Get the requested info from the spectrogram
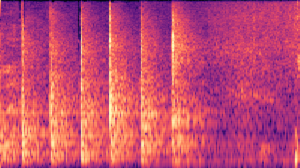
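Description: Rapid sharp knocks on wood, about six in just over a second and one more near the end. The neck of a Kay upright bass is being tapped loose from its neck joint, which is so tight that the neck cannot be pulled out by hand.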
